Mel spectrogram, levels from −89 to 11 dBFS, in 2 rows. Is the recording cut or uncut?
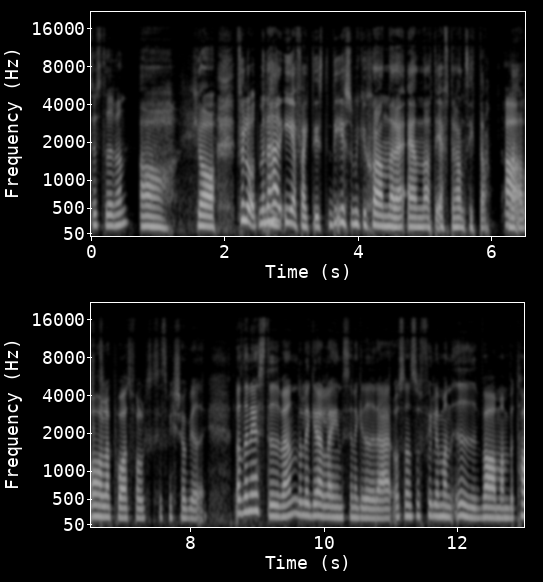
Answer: uncut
